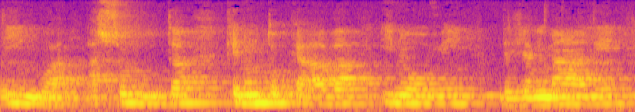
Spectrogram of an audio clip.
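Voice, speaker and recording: In a room with audible echo, a man talks in a fairly high pitch with monotone, flat intonation. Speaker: literary critic introducing the event. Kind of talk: formal lecture-style introduction. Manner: formal, hesitant, fillers. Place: stage.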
